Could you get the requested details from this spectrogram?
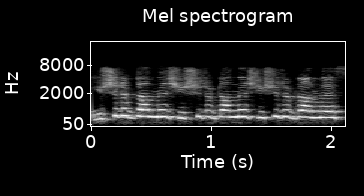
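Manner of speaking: put-on nonstop barking. Retelling a pediatrician listing what should have been done: imitating a doctor barking orders. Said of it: "he just starts barking information at me".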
